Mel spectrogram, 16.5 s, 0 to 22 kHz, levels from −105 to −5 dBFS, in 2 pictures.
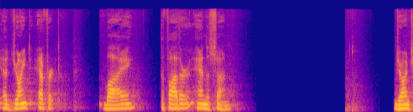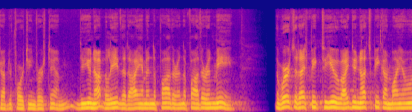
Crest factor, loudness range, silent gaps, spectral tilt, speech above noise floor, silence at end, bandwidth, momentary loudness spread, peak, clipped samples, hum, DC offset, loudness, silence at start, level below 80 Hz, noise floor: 16 dB; 9 LU; 5.14-6.90 s, 7.59-7.87 s, 13.66-13.75 s; -7.5 dB/octave; 39 dB; 0 s; 16 kHz; 10 LU; -2 dBFS; under 0.1%; none; under 0.1%; -18 LUFS; 0 s; -60 dBFS; -57 dBFS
